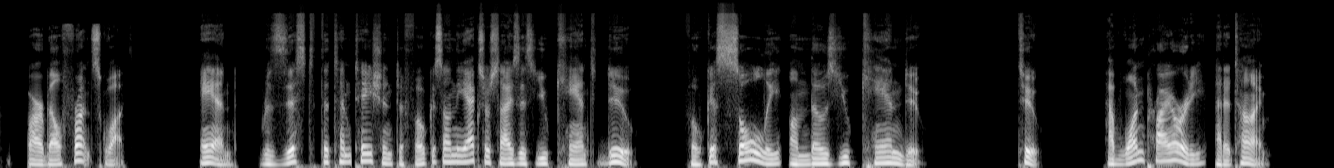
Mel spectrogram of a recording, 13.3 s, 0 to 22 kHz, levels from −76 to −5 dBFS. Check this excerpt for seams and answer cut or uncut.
uncut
